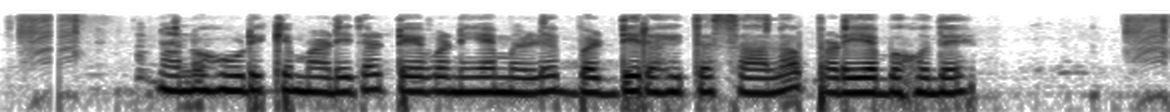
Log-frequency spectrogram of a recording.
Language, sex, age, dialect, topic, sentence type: Kannada, female, 25-30, Mysore Kannada, banking, question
